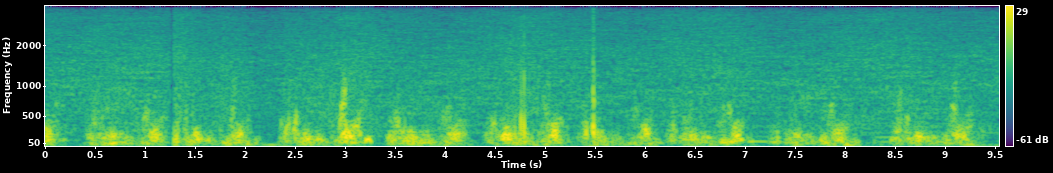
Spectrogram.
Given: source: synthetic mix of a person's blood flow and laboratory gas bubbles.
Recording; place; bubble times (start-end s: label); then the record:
Doppler ultrasound of blood flow; precordium
4.66-4.83 s: bubbles
5.38-5.54 s: bubbles
From the record:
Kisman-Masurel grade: 213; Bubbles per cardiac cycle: several, 3 to 8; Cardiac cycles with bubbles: 1 to 10%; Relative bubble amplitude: loud (0.450 to 0.775); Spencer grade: 1 (occasional bubble signal discernible with the cardiac motion signal, with majority of cardiac periods free of bubbles); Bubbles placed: only in the low amplitude regions of the cardiac cycle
